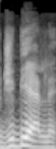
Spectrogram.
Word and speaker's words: JBL: JBL, che noi in Italia abbiamo sempre pronunciato GBL.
